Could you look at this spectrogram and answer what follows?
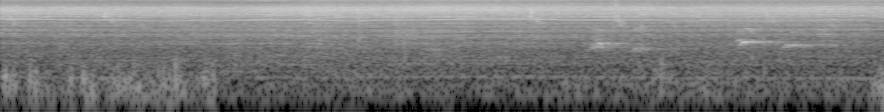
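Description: Outdoor field ambience: wind buffeting the microphone with a low gusty rumble under a steady high hiss of insects. Two faint short chirps come a little past the middle.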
